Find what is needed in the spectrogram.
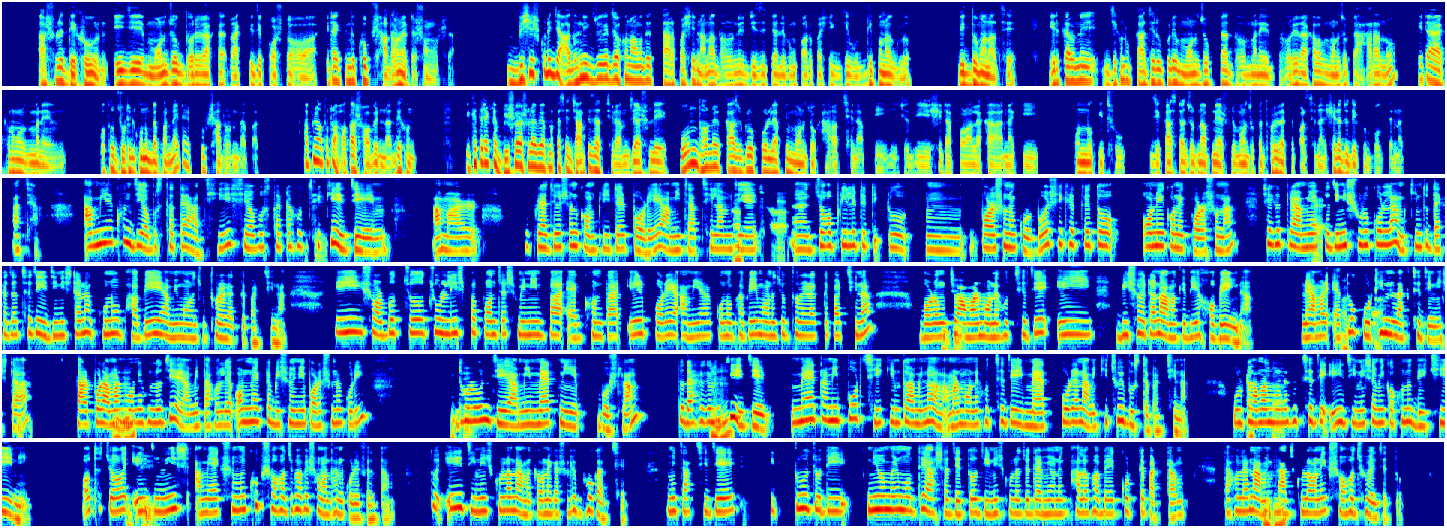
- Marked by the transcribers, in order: other background noise; tapping; throat clearing
- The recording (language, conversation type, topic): Bengali, advice, দীর্ঘ সময় কাজ করার সময় মনোযোগ ধরে রাখতে কষ্ট হলে কীভাবে সাহায্য পাব?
